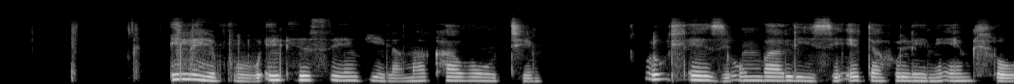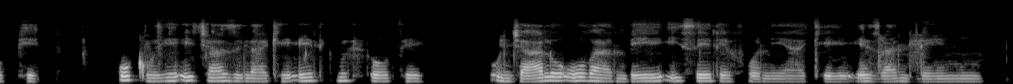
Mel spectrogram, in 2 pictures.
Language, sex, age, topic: North Ndebele, female, 50+, health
